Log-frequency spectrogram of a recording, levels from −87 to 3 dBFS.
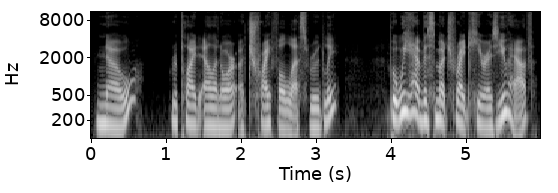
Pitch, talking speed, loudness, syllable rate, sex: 190 Hz, 170 wpm, -19 LUFS, 5.1 syllables/s, female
